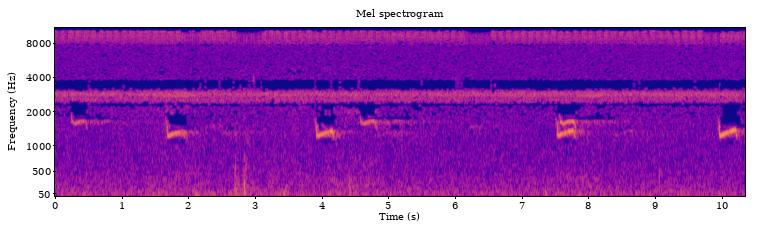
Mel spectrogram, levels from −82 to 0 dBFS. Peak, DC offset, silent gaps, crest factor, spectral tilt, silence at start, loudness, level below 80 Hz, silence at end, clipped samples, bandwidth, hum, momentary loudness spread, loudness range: -14 dBFS; under 0.1%; none; 18 dB; -0.5 dB/octave; 0 s; -31 LUFS; -48 dBFS; 0 s; under 0.1%; 11 kHz; none; 6 LU; 1 LU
